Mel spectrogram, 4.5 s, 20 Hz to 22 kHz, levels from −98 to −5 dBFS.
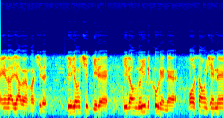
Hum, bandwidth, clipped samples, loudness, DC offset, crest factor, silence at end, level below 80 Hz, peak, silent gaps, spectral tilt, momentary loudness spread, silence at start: none; 4.2 kHz; under 0.1%; -17 LUFS; under 0.1%; 14 dB; 0 s; -66 dBFS; -4 dBFS; none; -7 dB/octave; 6 LU; 0 s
